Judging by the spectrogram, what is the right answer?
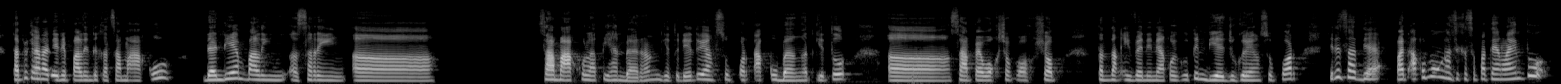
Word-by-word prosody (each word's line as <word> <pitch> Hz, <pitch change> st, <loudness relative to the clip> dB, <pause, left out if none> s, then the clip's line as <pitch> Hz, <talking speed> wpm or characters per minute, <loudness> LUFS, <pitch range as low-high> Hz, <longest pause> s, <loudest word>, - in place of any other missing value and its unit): tapi 220 Hz, +7 st, +3 dB
karena 255 Hz, -3 st, +5 dB
dia 210 Hz, -, +5 dB
ini 210 Hz, -, -2 dB
paling 200 Hz, -1 st, +2 dB
deket 195 Hz, -2 st, -6 dB
sama 185 Hz, -1 st, 0 dB
aku 300 Hz, +4 st, -3 dB, 0.3 s
dan 210 Hz, 0 st, +6 dB
dia 275 Hz, +3 st, +3 dB
yang 250 Hz, -, -7 dB
paling, 210 Hz, -3 st, +1 dB
eee, 195 Hz, -3 st, -5 dB
sering, 195 Hz, -4 st, -3 dB
eee 175 Hz, -2 st, +3 dB, 1.1 s
sama 195 Hz, -, +7 dB
aku 220 Hz, +2 st, -5 dB
latihan 200 Hz, 0 st, -3 dB
bareng 185 Hz, +5 st, -3 dB
gitu, 195 Hz, -2 st, -8 dB
dia 185 Hz, -, 0 dB
tuh 240 Hz, -, -9 dB
yang 210 Hz, -, -1 dB
support 220 Hz, -1 st, -6 dB
aku 200 Hz, +2 st, -1 dB
banget 185 Hz, 0 st, 0 dB
gitu, 240 Hz, +5 st, -1 dB, 0.4 s
eee, 180 Hz, -1 st, +4 dB
sampai 195 Hz, 0 st, +2 dB
workshop-workshop 195 Hz, 0 st, -3 dB, 0.4 s
tentang 205 Hz, -1 st, -1 dB
event 200 Hz, -1 st, -2 dB
ini -, -, -1 dB
aku 200 Hz, +1 st, -4 dB
ikutin 215 Hz, +5 st, -5 dB
dia 200 Hz, -4 st, +3 dB
juga 200 Hz, 0 st, 0 dB
yang 190 Hz, -, -4 dB
support. 240 Hz, +6 st, -1 dB, 0.3 s
Jadi -, -, 0 dB
saat 310 Hz, -6 st, +1 dB
dia 255 Hz, -, +1 dB, 0.2 s
pat 235 Hz, 0 st, +3 dB
aku 320 Hz, -, +1 dB
mau 360 Hz, -1 st, 0 dB
ngasih 275 Hz, -4 st, -3 dB
kesempatan 250 Hz, 0 st, -3 dB
yang 235 Hz, -, +1 dB
lain 260 Hz, +3 st, +2 dB
tuh, 400 Hz, 0 st, +1 dB
200 Hz, 190 wpm, -24 LUFS, 190-235 Hz, 1.1 s, sama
